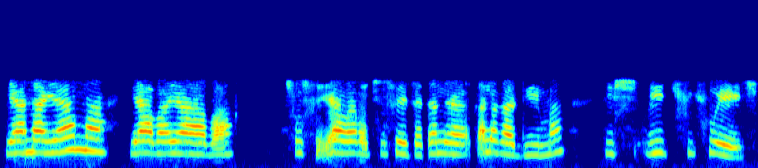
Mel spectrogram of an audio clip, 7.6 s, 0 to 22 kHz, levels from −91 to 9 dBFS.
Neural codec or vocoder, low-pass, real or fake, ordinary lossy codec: codec, 16 kHz, 4 kbps, FreqCodec, larger model; 3.6 kHz; fake; none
